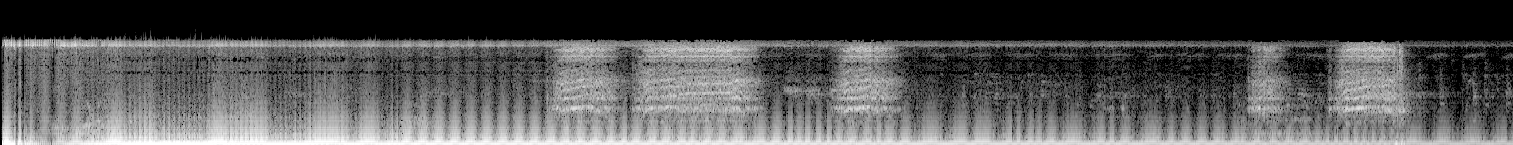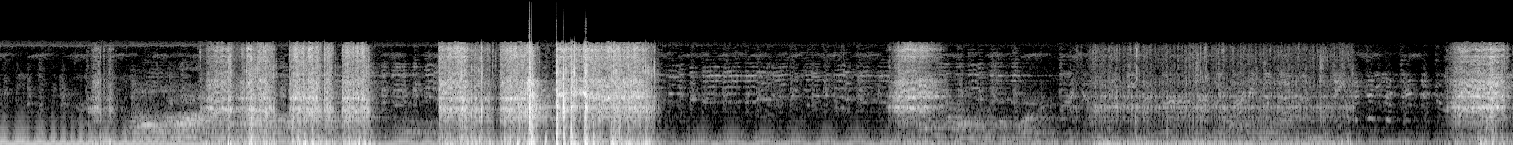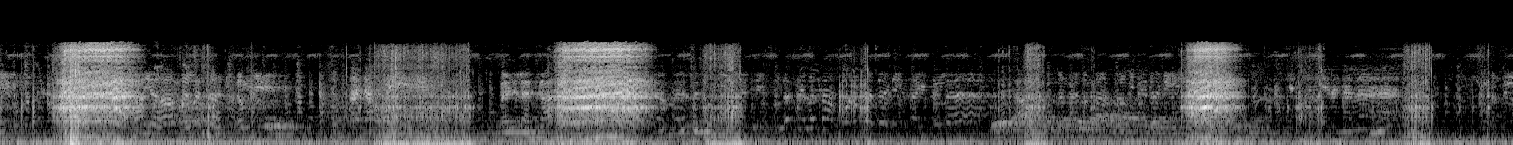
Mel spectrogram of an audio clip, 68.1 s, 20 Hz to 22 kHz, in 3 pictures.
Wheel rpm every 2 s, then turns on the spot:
0, 0, 0, 0, 70, 80, 30, 0, 0, 10, 50, 0, 20, 70, 50, 130, 40, 0, 20, 10, 20, 10, 50, 60, 0, 10, 10, 60, 0, 0, 0, 20, 10, 0.
38-42 50-52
